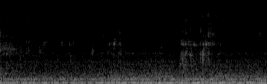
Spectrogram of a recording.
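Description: A cup of vegetable stock pours into a pot roast with potatoes and carrots, making a steady liquid trickle that runs under a constant kitchen background hum. Nobody speaks.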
